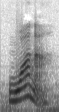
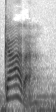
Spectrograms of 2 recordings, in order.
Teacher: we reduce many common forms of English, in particular, forms with to, which sounds like ta in a sentence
